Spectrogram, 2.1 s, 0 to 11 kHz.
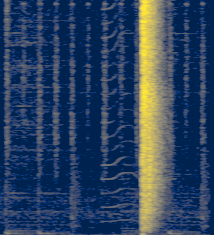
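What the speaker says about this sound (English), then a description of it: "Let me grab a pellet here. Shoot across the garage here." Crosman Mark 1 air pistol firing a pellet across a garage: one sharp, loud crack, close by, with faint rattling handling noise before and after.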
